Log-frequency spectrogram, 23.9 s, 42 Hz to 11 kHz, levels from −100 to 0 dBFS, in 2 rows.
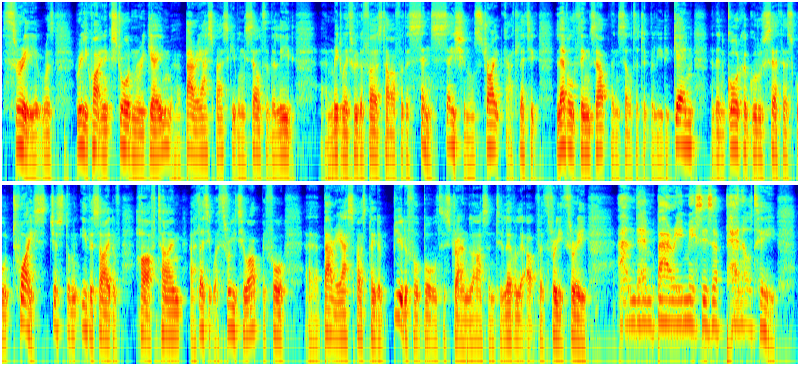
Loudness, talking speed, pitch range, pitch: -20 LUFS, 190 wpm, 100-125 Hz, 105 Hz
